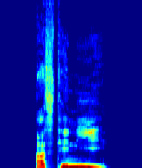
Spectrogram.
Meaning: asthenia
- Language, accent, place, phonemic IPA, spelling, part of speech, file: German, Germany, Berlin, /asteˈniː/, Asthenie, noun, De-Asthenie.ogg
